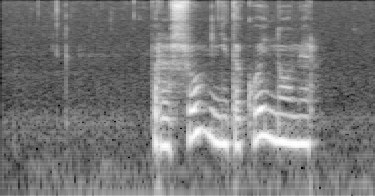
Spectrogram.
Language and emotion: Russian, neutral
